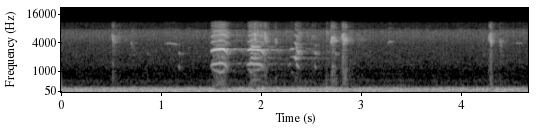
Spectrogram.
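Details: Bald eagle pair at the nest, the male calling as his mate lands in the tree, nest camera, evening of February 18, 2016: a couple of high, thin, piping chirps over constant low-pitched background hum.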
